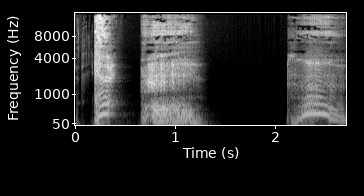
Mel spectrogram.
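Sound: throat clearing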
